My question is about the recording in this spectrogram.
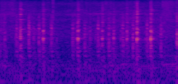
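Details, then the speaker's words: Car on jack stands, driveshaft unbolted, rotated slowly by hand from underneath: irregular dry clicks and crackles suggesting play in a driveshaft joint; welded differential and wheels not turning also questioned. Cause not pinned down. "और यहां पे इस side पे drive shop पकड़े तो देख रहे हो ये आवाज कड़कड़ा रही है।"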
